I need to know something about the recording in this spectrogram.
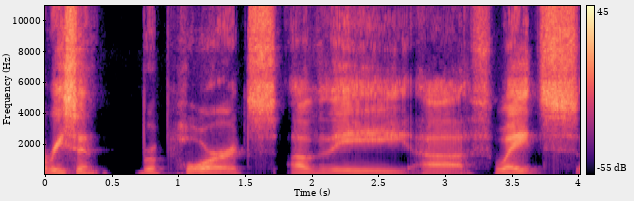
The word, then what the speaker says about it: Thwaites: reports of the uh Thwaites I think it's pronounced Thwaites th h w AI t s Thwaites or doomsday Glacier increasing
